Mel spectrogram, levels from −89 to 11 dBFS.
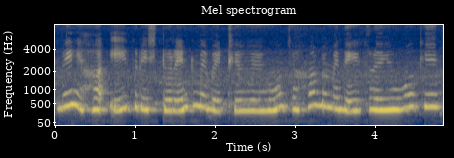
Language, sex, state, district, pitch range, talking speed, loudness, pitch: Hindi, female, Maharashtra, Mumbai Suburban, 330-415 Hz, 185 wpm, -12 LUFS, 345 Hz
